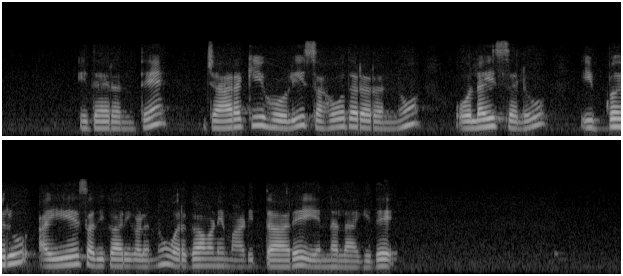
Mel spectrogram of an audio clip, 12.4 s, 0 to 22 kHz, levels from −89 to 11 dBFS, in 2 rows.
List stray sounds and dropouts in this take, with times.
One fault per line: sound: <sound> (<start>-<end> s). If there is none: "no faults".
no faults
